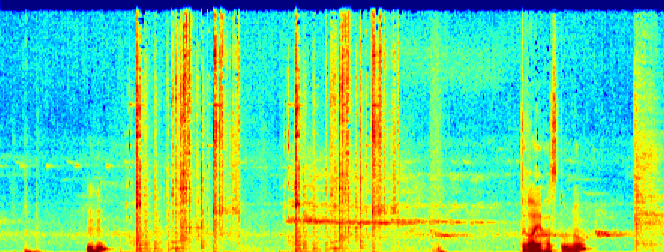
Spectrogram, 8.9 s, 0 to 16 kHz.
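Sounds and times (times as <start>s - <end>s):
speech: 1.2s - 1.6s, 7.0s - 8.0s
metal tokens dropping into a coin slot: 1.6s - 5.5s.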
